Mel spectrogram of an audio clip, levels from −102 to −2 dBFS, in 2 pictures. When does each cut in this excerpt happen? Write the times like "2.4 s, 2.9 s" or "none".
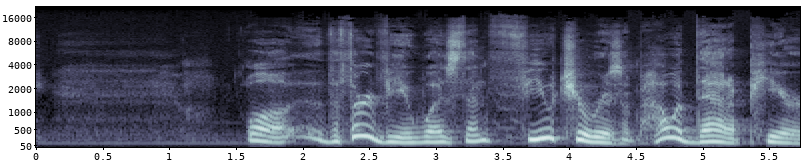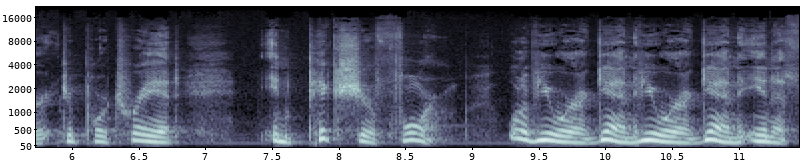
5.9 s, 9.1 s, 10.2 s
